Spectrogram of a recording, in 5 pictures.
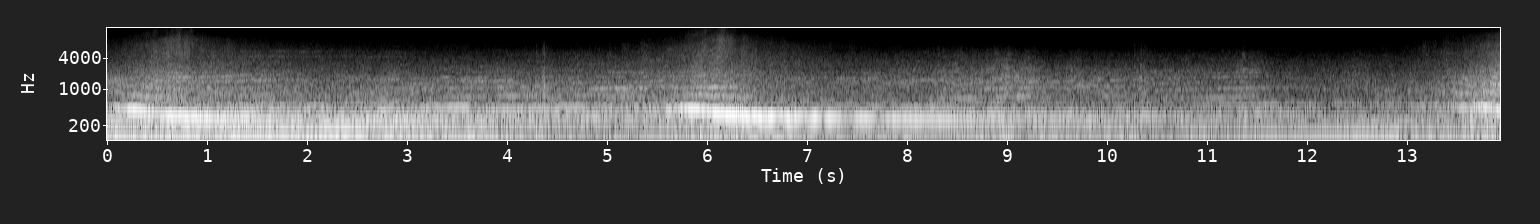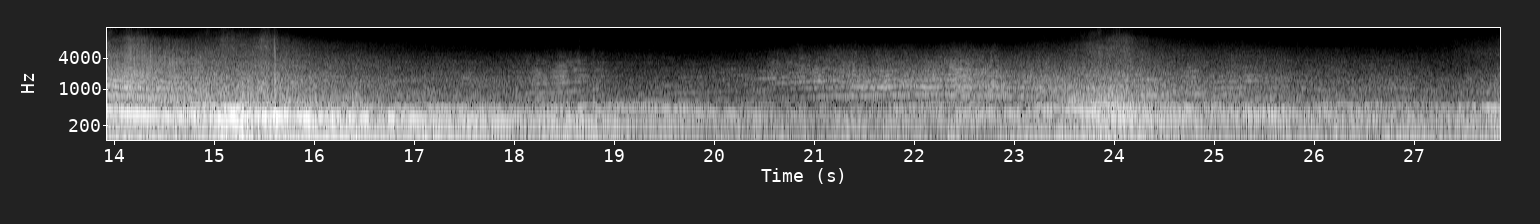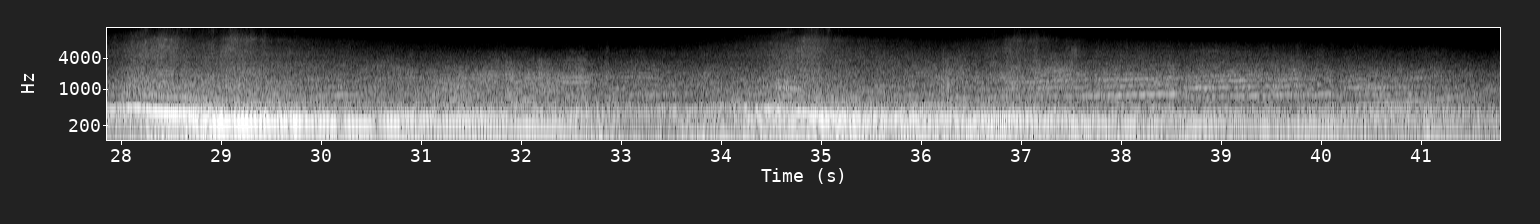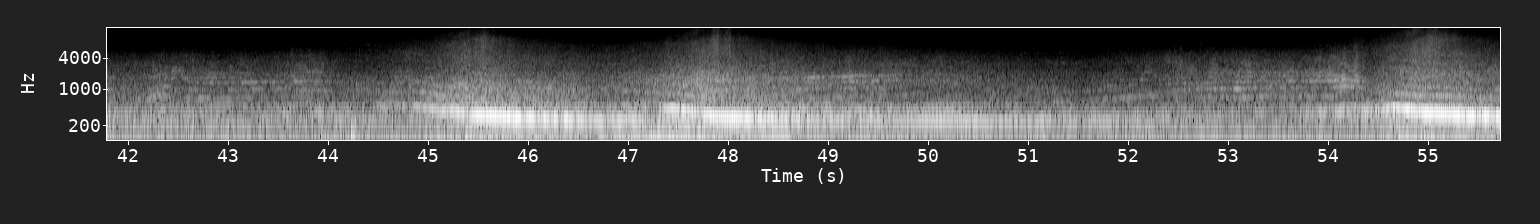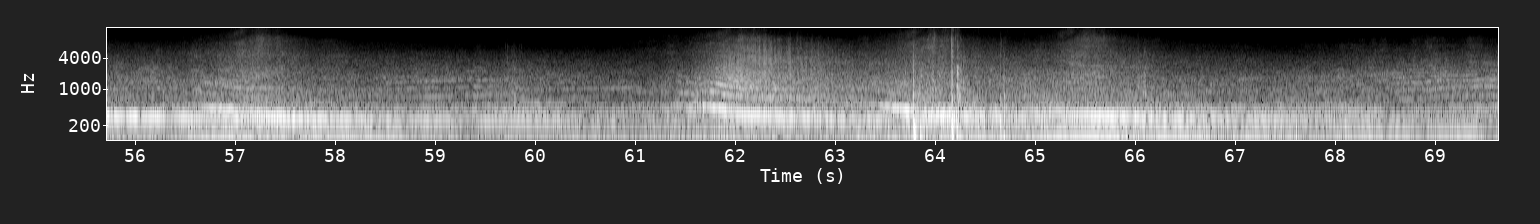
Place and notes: Scratchers Ln, West Kingsdown, Longfield, UK - British Superbikes 2005 ... FP1 ...
British Superbikes 2005 ... FP1 ... Audio Technica one point mic ...
26 March 2005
